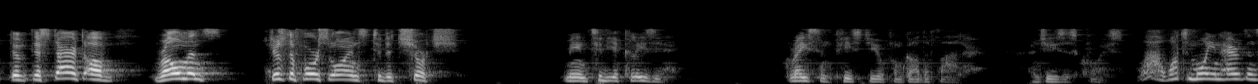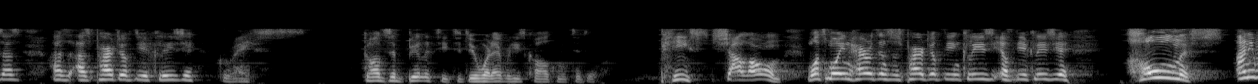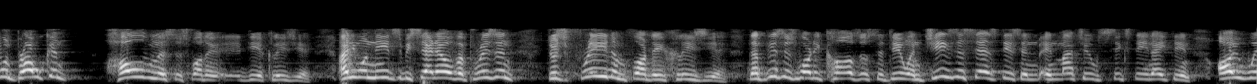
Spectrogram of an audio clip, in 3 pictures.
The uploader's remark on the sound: Recorded live at Liberty Church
